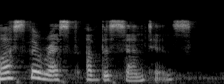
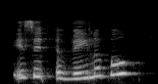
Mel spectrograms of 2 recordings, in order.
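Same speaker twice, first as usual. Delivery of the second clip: pitch lifts at the end of available; 7 semitones higher, 3 dB louder than usual. Teaching question intonation, rising at the end on available. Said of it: "you're supposed to raise your voice at the end. Okay? Like".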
